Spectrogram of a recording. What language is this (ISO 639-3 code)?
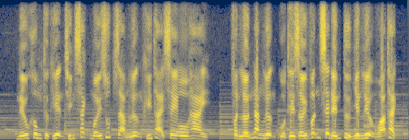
vie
